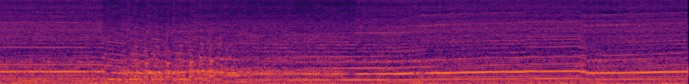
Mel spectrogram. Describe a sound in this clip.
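A racing car engine drops low under braking into a corner, then climbs again.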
